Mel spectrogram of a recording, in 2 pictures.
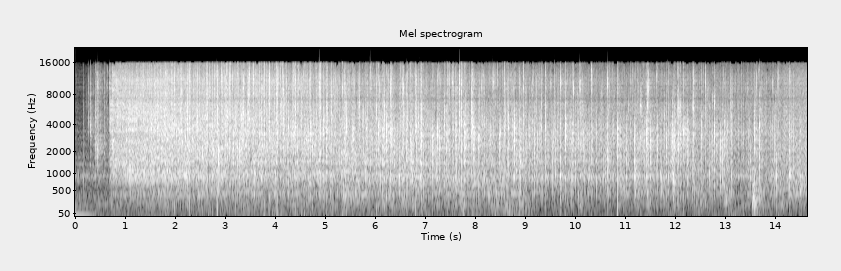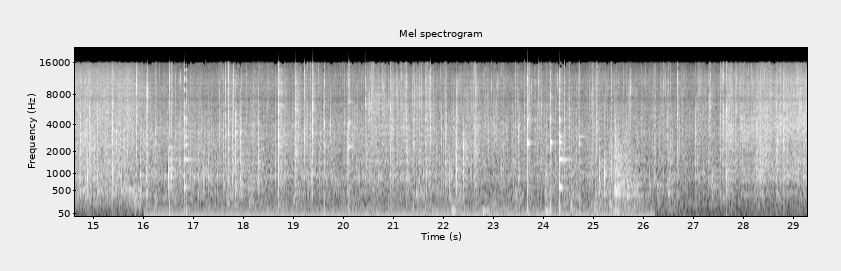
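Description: Frying sizzle: a steady crackling hiss like food frying in a hot pan. It cuts in abruptly about a second in and eases somewhat after about 14 s, with a few light clicks later on.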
